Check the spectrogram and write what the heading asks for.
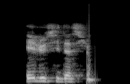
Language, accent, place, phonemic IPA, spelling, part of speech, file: French, France, Lyon, /e.ly.si.da.sjɔ̃/, élucidation, noun, LL-Q150 (fra)-élucidation.wav
- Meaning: elucidation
